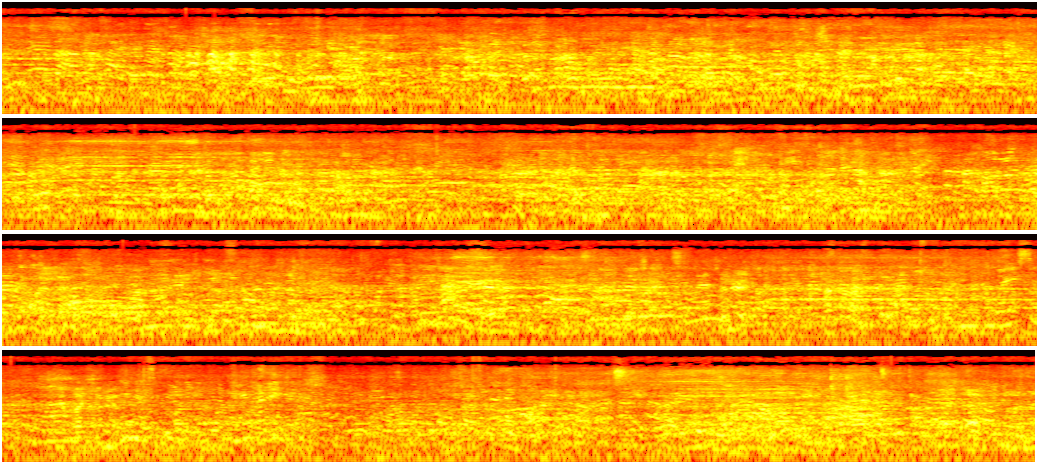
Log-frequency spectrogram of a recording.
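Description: Many people talking at once: a steady chatter of overlapping voices with no single speaker standing out.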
